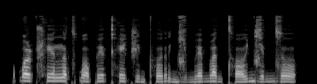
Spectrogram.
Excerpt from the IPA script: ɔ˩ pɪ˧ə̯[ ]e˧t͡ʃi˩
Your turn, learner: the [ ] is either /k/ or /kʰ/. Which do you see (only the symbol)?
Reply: kʰ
